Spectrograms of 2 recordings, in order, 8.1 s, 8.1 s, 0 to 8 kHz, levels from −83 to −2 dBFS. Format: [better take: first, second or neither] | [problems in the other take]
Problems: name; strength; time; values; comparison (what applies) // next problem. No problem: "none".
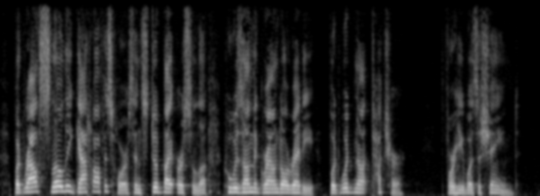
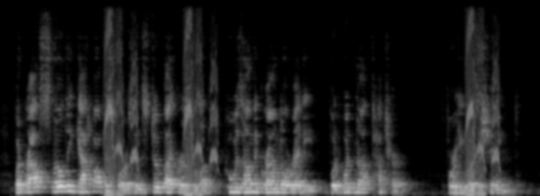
first | background sound (Animal); 13 dB below the speech // room echo; dies away in 0.7 s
